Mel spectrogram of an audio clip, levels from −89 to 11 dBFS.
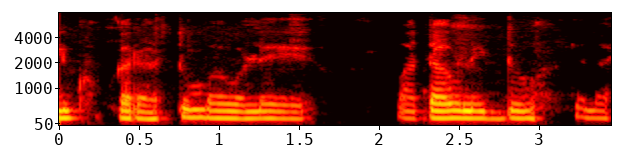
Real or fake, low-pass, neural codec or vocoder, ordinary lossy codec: real; none; none; none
